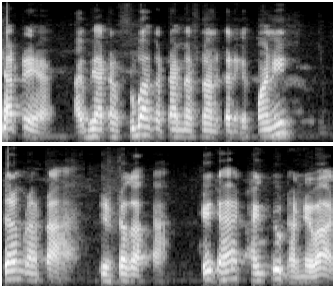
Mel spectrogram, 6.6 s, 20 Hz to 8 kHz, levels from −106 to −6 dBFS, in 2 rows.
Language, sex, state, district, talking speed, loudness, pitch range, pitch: Hindi, male, Bihar, Vaishali, 200 wpm, -16 LUFS, 145-195 Hz, 155 Hz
